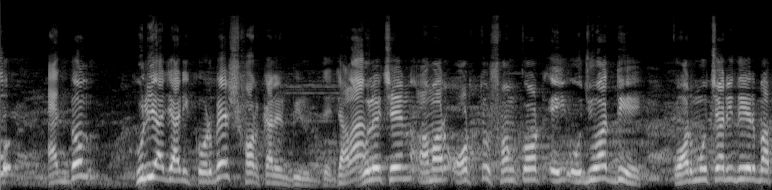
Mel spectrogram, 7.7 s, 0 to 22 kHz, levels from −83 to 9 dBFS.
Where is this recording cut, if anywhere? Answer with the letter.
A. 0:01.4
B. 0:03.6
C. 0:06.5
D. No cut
B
